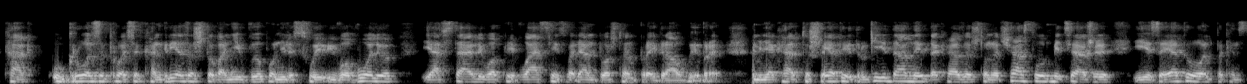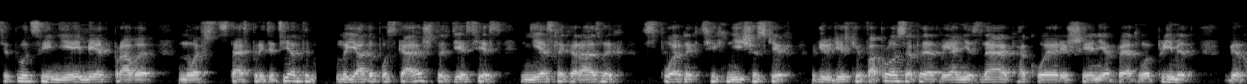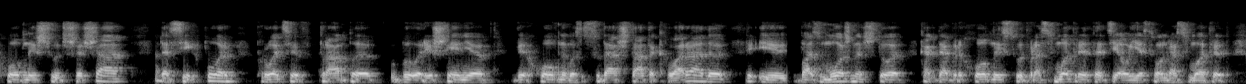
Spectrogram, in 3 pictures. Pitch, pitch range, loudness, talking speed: 130 Hz, 115-160 Hz, -19 LUFS, 150 wpm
